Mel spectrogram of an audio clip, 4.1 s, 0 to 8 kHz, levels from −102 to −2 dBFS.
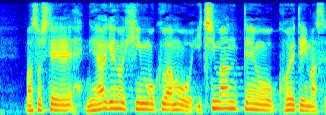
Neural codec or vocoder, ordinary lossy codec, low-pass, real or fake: none; none; 7.2 kHz; real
